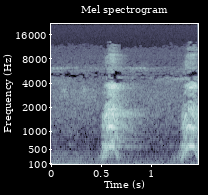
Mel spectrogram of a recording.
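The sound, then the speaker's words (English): A female pet dog barks twice, each bark short and sharp, evenly spaced and fairly quiet, with no other sounds around them. “She's only barking. She's a dog. She's supposed to bark.”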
